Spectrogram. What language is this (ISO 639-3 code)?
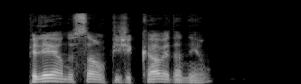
bre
